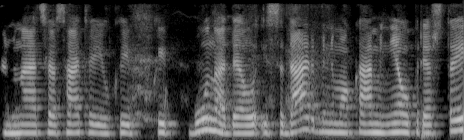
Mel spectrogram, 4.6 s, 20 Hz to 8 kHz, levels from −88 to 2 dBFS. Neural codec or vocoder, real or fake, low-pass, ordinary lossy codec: none; real; 7.2 kHz; MP3, 48 kbps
